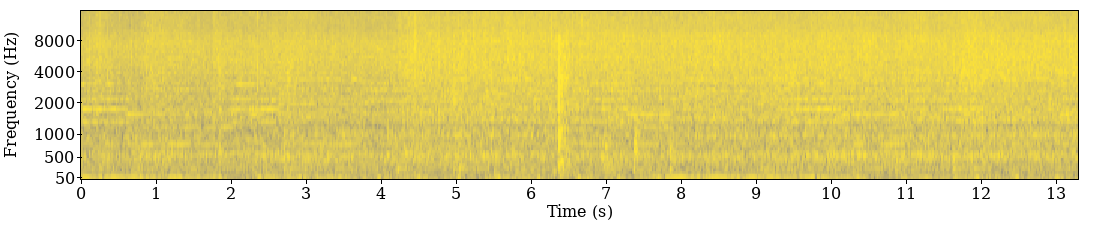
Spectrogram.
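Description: Chopped tomatoes sizzling in hot olive oil and garlic in a stainless steel frying pan as they are added. The sizzle gets louder about four seconds in, and there is one sharp tap a little after six seconds.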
